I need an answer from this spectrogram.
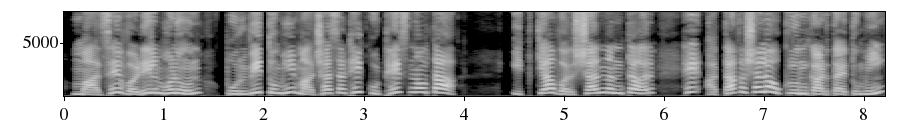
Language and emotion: Marathi, surprised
